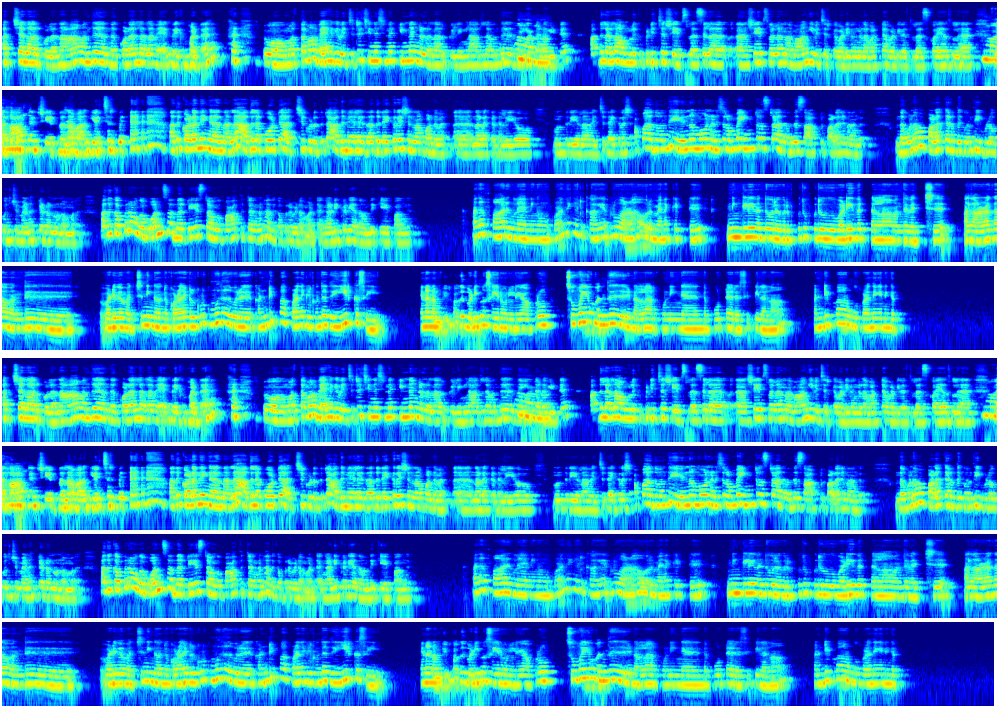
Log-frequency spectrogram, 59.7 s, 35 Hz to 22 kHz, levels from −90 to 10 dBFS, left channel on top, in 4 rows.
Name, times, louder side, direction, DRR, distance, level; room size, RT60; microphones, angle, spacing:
voice 1, 0.0-8.5 8.8-22.8 23.2-27.9 28.3-31.0 31.3-36.0 51.2-51.9 53.6-53.7 57.3-57.5, equal, 35° right, 0.8 m, -26 dB
voice 2, 7.7-8.3 14.7-15.4 15.7-16.0 36.9-40.4 40.7-45.9 46.2-50.5 51.1-53.0 53.2-56.5 57.0-58.2, left 2 dB, 50° left, 0.4 m, -25 dB
3.0 x 2.0 x 2.4 m
head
